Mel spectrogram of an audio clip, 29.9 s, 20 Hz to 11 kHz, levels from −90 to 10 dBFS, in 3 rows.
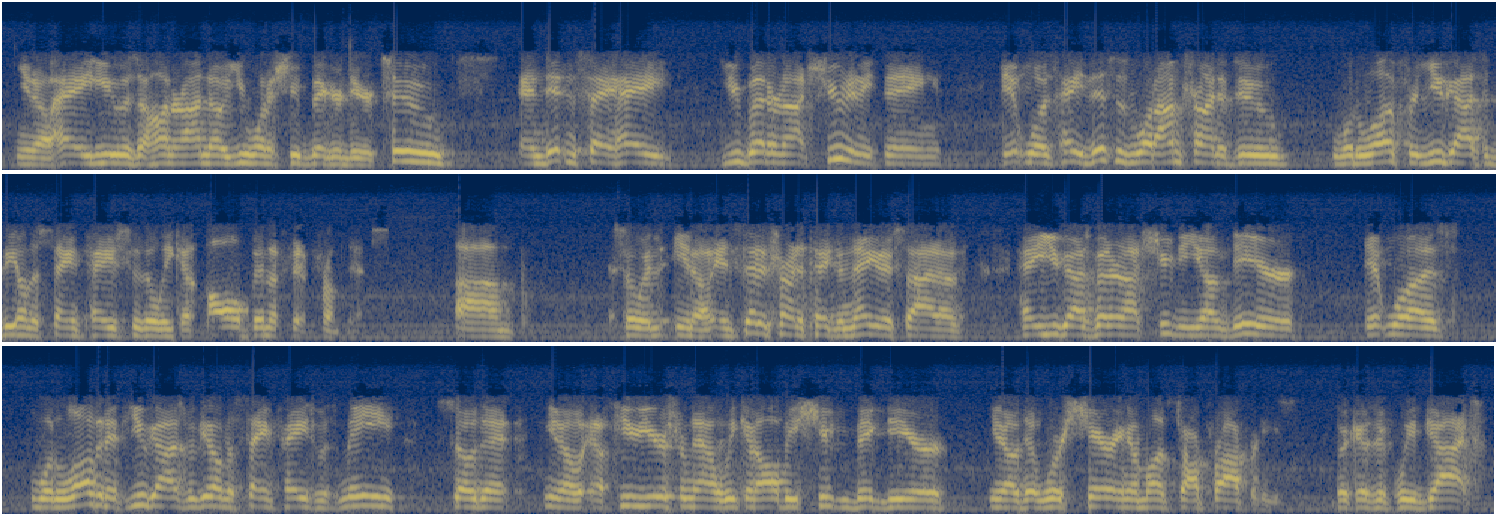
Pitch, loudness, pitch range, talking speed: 155 Hz, -15 LUFS, 145-170 Hz, 245 wpm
